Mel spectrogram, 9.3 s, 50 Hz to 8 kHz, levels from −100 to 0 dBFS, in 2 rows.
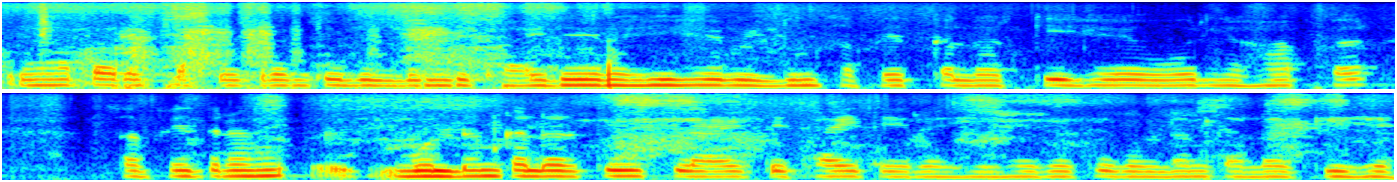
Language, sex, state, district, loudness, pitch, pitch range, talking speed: Hindi, female, Uttar Pradesh, Budaun, -23 LUFS, 185 Hz, 180-190 Hz, 235 wpm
